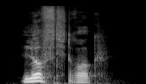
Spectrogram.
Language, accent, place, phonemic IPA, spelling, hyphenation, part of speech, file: German, Germany, Berlin, /ˈlʊftˌdʁʊk/, Luftdruck, Luft‧druck, noun, De-Luftdruck.ogg
- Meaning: air pressure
